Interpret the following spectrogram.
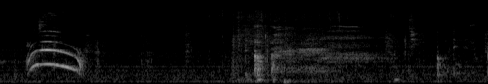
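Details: Fostered tuxedo kitten at night, after a late milk feed, giving a single clear arched meow to its mama as a cute thank-you; then quiet indoor rustling and faint soft sounds follow.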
